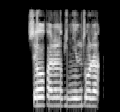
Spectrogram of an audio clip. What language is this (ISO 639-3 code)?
zho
